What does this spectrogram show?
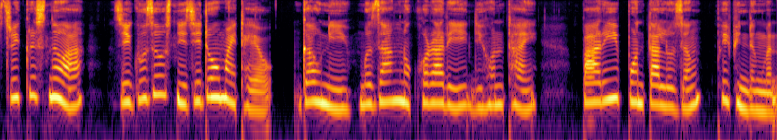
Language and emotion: Bodo, neutral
